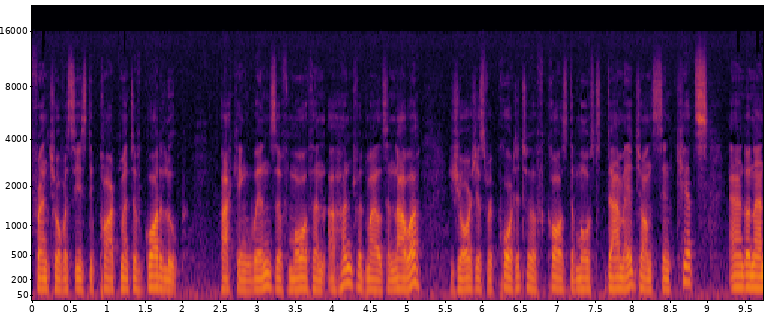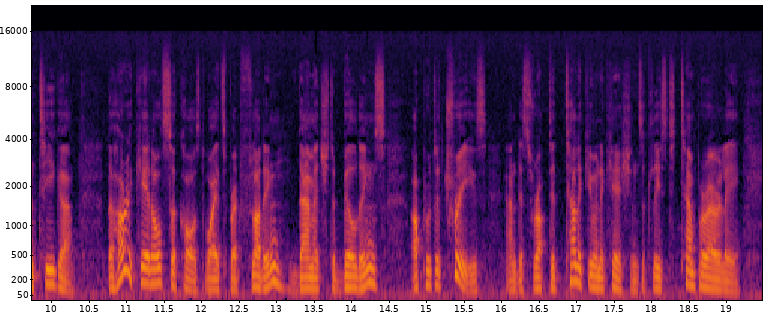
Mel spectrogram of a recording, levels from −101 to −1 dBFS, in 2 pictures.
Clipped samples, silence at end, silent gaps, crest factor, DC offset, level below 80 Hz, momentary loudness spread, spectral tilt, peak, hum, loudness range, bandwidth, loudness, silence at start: under 0.1%; 0.05 s; none; 20 dB; under 0.1%; -58 dBFS; 9 LU; -6.5 dB/octave; -14 dBFS; none; 3 LU; 16 kHz; -33 LUFS; 0 s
